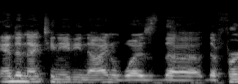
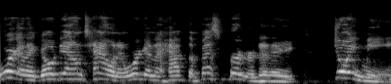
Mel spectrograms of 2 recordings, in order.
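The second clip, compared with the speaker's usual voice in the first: put-on bubbly, peppy little-kid reporter voice, very high; 11 semitones higher than usual. Showing a friend how a kid talks about National Hamburger Day, imitating a young kid reporter. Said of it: "and that's how he talks".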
